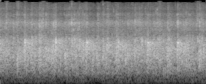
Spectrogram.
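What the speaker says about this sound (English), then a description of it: "That really a big round of applause to the parents." An auditorium audience at a university graduation ceremony claps steadily throughout, a dense, sustained wash of applause from many hands with no talk over it.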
